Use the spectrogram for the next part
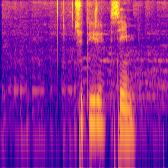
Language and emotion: Russian, neutral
